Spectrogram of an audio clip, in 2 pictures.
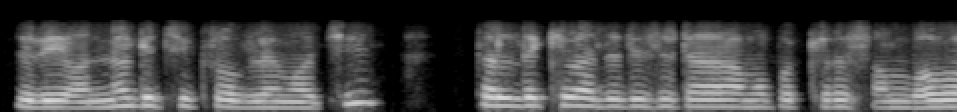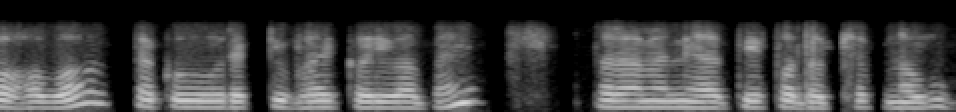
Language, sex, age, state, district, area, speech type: Odia, male, 60+, Odisha, Gajapati, rural, conversation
